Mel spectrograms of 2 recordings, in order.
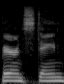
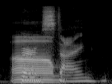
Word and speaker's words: Berenstain: Berenstain. Well, you guys are Australian. Because E-I-N is like Stein, like Einstein.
